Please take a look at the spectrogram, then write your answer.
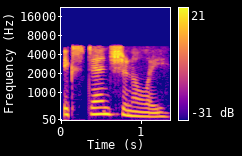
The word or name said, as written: extensionally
